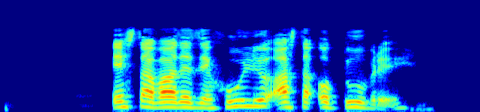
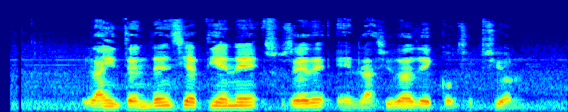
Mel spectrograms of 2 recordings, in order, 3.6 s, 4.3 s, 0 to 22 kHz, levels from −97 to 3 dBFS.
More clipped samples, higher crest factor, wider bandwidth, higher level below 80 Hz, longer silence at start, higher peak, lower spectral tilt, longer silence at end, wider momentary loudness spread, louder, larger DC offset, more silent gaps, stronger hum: neither; about the same, 20 dB vs 18 dB; second, 7.8 kHz vs 11 kHz; about the same, -74 dBFS vs -74 dBFS; first, 0.85 s vs 0.6 s; about the same, -8 dBFS vs -8 dBFS; about the same, -4.5 dB/octave vs -5.5 dB/octave; first, 0.6 s vs 0.4 s; about the same, 11 LU vs 11 LU; about the same, -27 LUFS vs -25 LUFS; neither; neither; neither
